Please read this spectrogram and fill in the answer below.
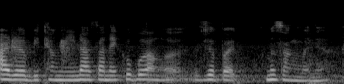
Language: Bodo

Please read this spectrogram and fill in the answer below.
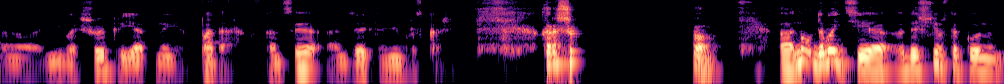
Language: Russian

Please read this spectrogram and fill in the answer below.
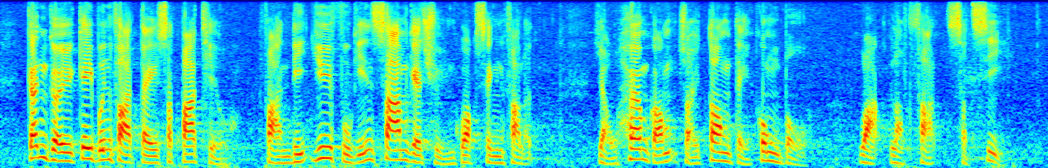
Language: Cantonese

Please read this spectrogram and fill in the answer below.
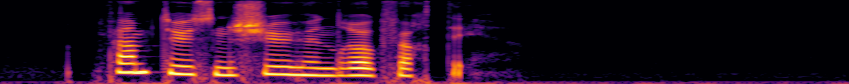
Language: Norwegian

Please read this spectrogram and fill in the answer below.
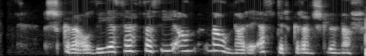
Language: Icelandic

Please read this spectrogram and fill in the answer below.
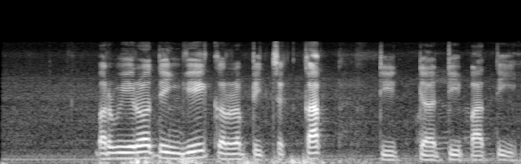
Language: Javanese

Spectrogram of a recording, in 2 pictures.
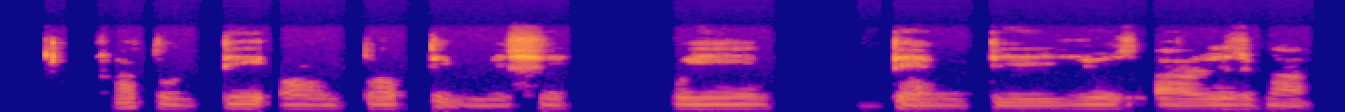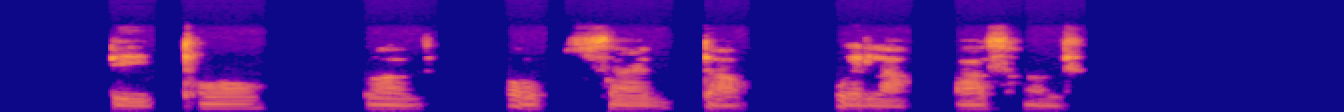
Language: Nigerian Pidgin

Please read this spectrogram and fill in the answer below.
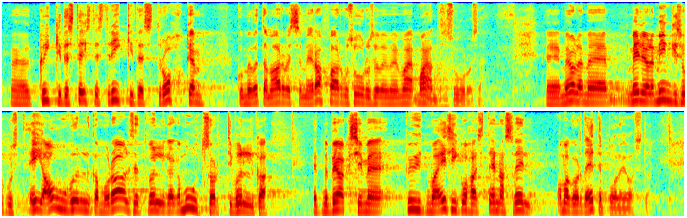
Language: Estonian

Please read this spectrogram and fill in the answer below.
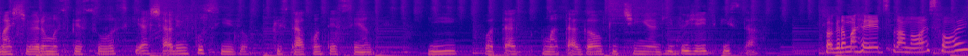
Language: Portuguese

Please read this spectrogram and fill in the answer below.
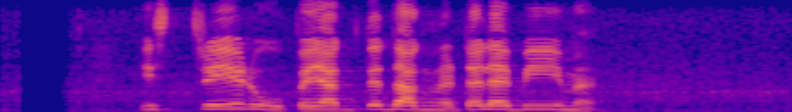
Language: Sinhala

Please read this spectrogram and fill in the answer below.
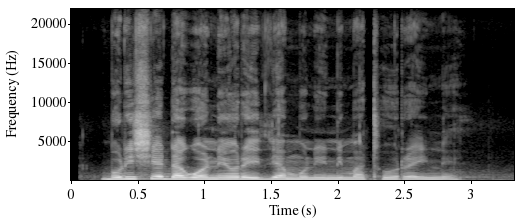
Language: Kikuyu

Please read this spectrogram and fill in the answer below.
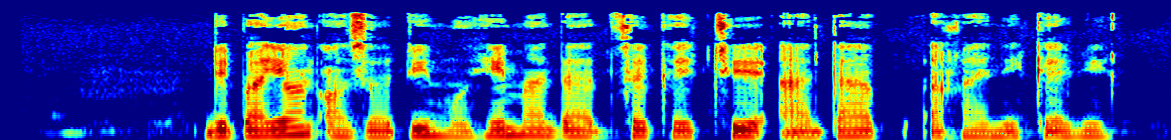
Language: Pashto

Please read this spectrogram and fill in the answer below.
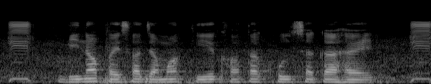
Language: Magahi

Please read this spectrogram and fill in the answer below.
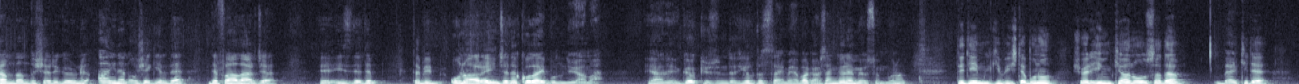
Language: Turkish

